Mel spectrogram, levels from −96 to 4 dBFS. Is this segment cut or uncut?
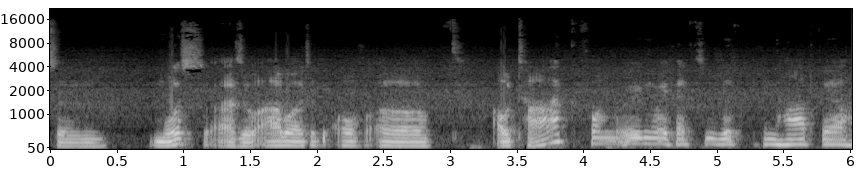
uncut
